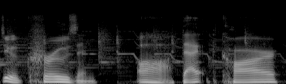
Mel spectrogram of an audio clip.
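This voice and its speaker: Man, 20s, lowish voice, very lively pitch, laughing storyteller, podcast co-host, faint music behind. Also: very slow. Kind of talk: casual chat.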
